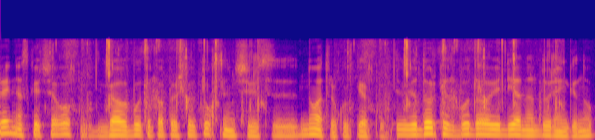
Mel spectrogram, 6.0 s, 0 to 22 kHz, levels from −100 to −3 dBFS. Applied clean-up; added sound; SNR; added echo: none; Chewing, mastication; 13 dB; none.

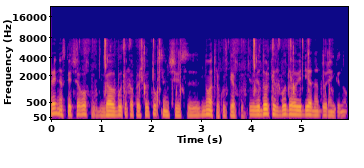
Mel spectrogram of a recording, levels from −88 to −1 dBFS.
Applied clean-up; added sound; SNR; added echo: classical method spectral subtraction.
